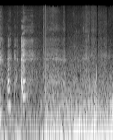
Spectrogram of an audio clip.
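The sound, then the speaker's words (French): Strong wind roars and buffets the microphone in a steady, rumbling gust that lasts throughout, with a brief human vocal sound near the start, on a wide open plain reached while climbing at the Savane des Pétrifications, Martinique. “Et on va arriver cette espèce de grande plaine où tu te prends le vent en pleine face. Ah, ça commence.”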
